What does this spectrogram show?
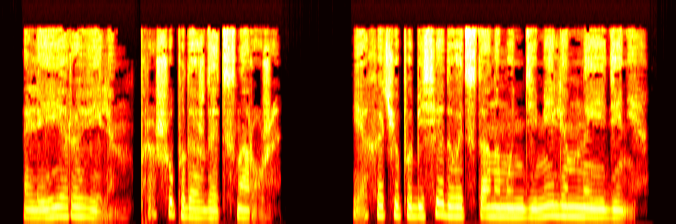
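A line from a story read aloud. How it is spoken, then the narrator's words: Deadly calm tone. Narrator (Russian): произнес Тан Торан убийственно спокойным тоном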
